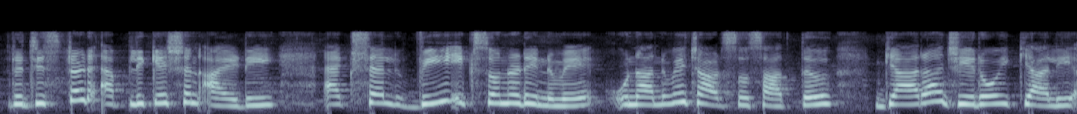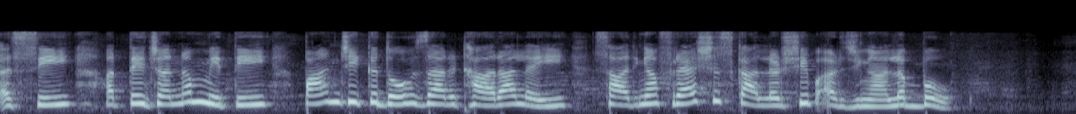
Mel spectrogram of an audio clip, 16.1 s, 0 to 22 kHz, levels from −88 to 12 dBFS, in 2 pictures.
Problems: constant background noise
